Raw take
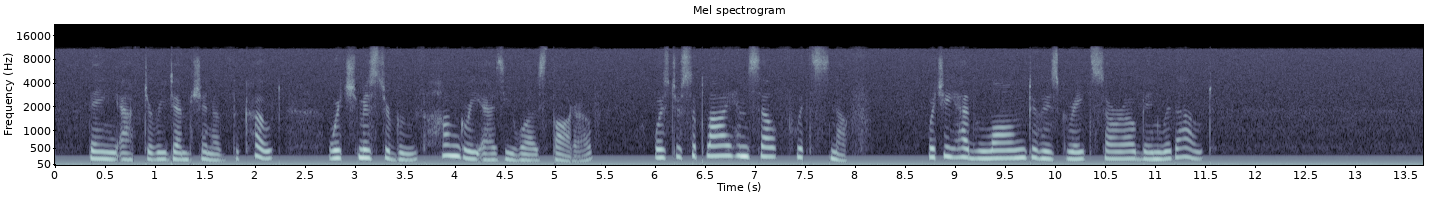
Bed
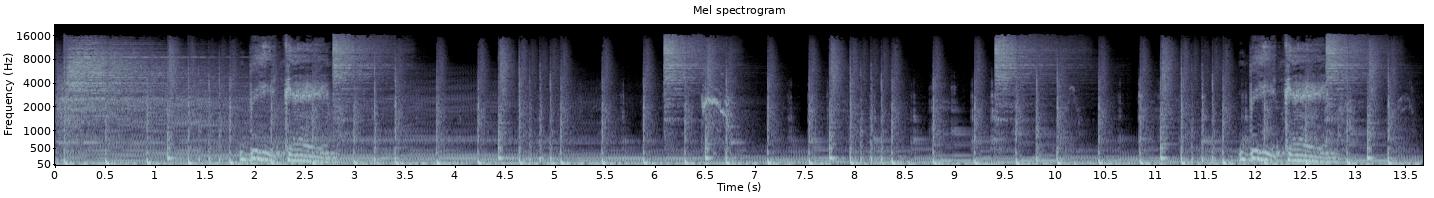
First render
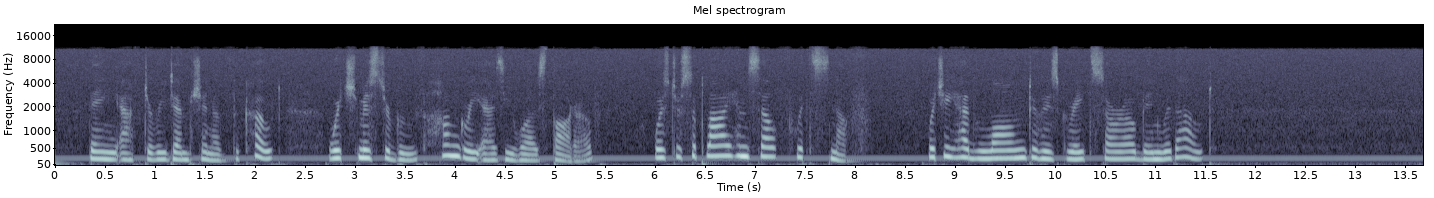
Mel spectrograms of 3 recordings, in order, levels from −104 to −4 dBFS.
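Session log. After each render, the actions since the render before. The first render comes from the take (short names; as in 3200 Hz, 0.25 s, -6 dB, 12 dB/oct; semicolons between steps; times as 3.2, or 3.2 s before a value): de-hum 50 Hz, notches 3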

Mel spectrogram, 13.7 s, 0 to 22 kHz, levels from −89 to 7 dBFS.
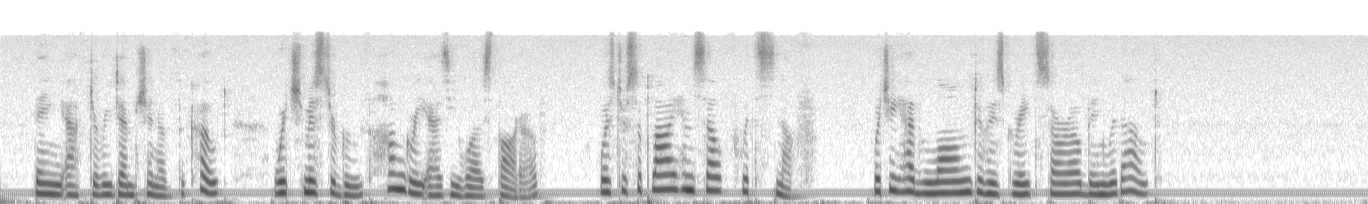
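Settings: noise print and reduce 6 dB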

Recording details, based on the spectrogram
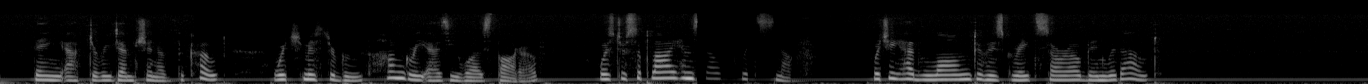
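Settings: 1.94–3.9 air absorption 310 m; 6.97–8.88 fade in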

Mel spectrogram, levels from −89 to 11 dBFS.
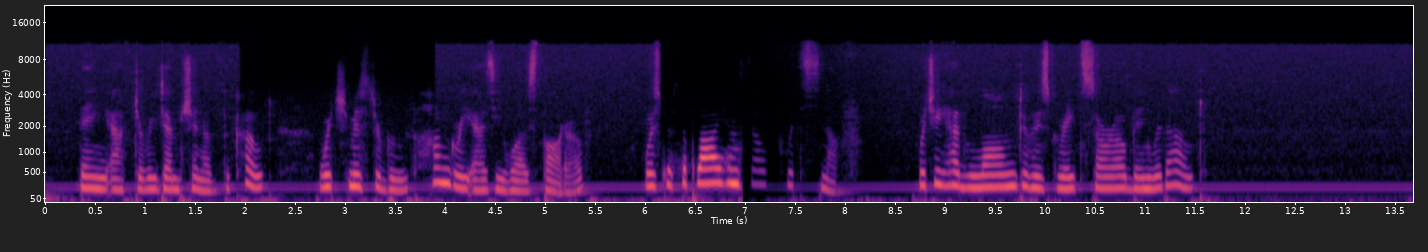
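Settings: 6.15–7.03 envelope low-pass 460–1100 Hz up, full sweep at -21.5 dBFS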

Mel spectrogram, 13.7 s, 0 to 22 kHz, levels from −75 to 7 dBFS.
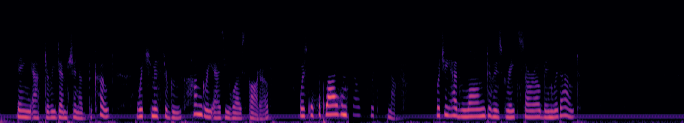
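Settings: LPF 3300 Hz 12 dB/oct; high shelf 2300 Hz -8.5 dB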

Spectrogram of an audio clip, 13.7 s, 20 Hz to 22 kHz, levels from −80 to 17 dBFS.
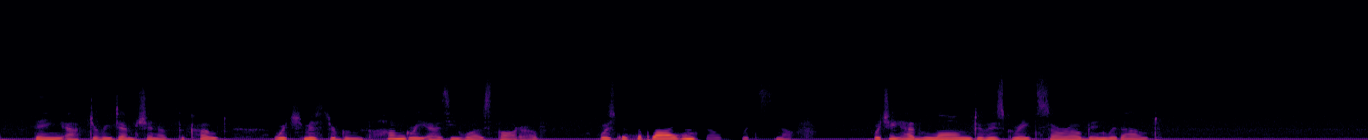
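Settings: bell 62 Hz +12 dB 0.63 oct; gate with hold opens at -51 dBFS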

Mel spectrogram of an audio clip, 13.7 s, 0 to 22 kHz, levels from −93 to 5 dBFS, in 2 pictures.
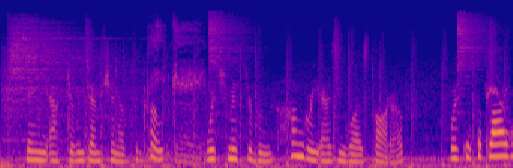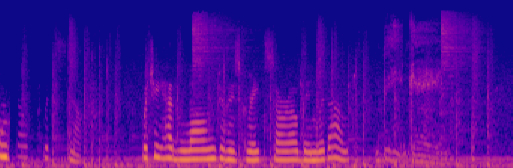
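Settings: add bed -14.5 dB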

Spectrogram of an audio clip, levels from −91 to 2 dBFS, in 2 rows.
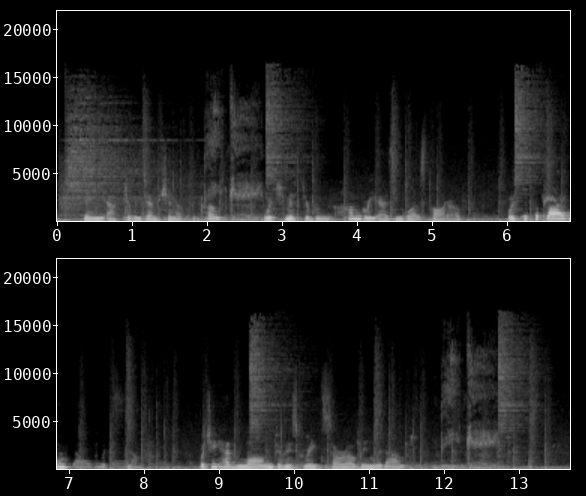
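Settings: analogue delay 0.516 s, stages 2048, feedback 50%, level -21 dB; Schroeder reverb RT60 0.33 s, combs from 26 ms, DRR 15 dB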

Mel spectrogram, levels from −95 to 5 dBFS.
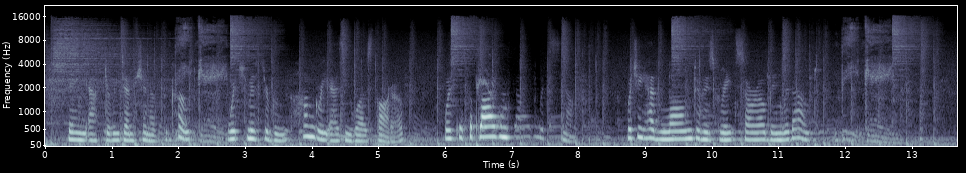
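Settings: gain +12 dB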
